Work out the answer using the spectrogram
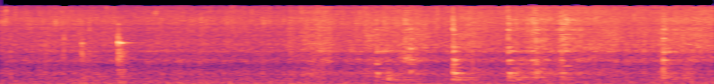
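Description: Ginger, garlic and green chilies sizzling in hot oil in a stainless steel pot while a metal spoon stirs them, scraping against the pot. There is a sharp metal clink about a second in, the loudest sound.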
